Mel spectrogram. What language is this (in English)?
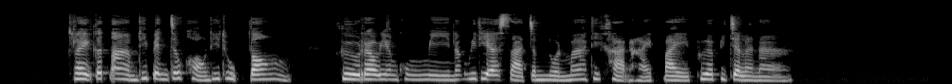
Thai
